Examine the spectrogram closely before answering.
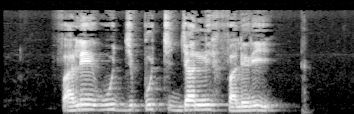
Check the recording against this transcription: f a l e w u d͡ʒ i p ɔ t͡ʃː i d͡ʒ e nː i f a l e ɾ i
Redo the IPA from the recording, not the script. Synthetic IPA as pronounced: f a l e w u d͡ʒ i p u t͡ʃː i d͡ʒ a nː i f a l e ɾ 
